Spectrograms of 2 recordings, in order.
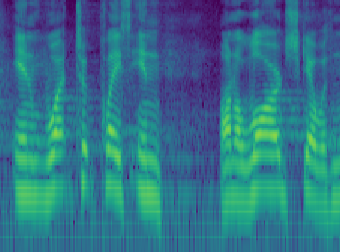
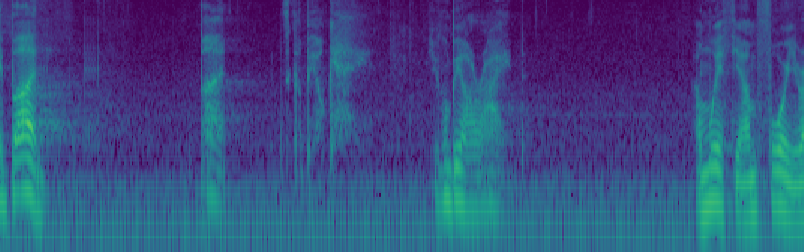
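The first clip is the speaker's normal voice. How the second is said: whispered, much softer and lower; 5 semitones lower, 15 dB quieter than usual. Shown as a demonstration. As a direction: crouch down and comfort in a hush. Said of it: "I get down and say".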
